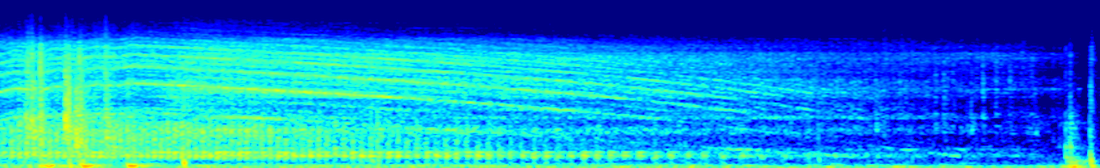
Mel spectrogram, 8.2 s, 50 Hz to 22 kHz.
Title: Hoover dymanic next 7kg | a problem while spinning the drum. Making popping noises?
